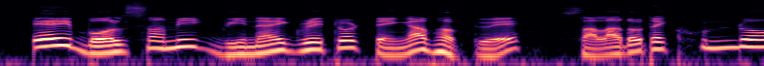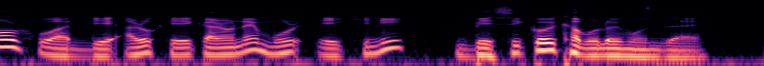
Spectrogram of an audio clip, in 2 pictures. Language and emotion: Assamese, happy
